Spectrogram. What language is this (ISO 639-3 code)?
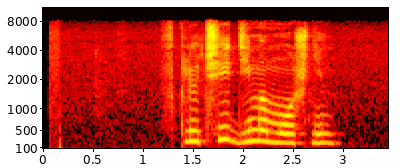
rus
